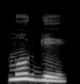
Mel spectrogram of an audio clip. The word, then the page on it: ಮೊಗ್ಗೆ: mogge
